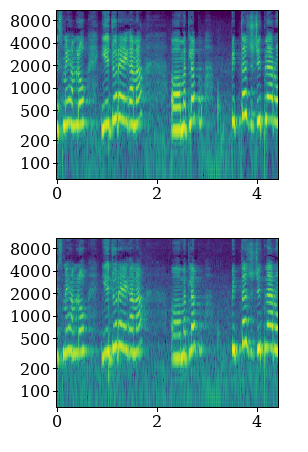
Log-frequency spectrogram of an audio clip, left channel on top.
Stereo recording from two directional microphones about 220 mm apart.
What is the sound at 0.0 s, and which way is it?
A woman's voice, 35° left (ahead or behind).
